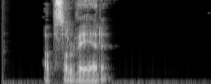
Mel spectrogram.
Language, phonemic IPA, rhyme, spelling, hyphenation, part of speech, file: Norwegian Bokmål, /absɔlˈʋeːrə/, -eːrə, absolvere, ab‧sol‧ve‧re, verb, NB - Pronunciation of Norwegian Bokmål «absolvere».ogg
- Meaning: 1. to absolve (to grant a remission of sin; to give absolution to) 2. to absolve (to pronounce free from or give absolution for a blame or guilt) 3. to absolve (to take or pass an exam)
